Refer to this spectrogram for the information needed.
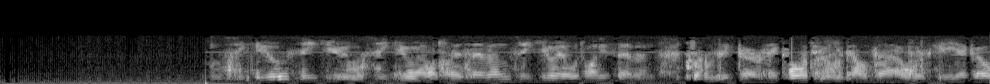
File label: dstar calling cq; ao-27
